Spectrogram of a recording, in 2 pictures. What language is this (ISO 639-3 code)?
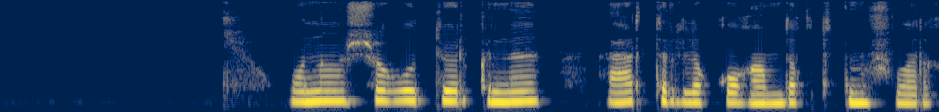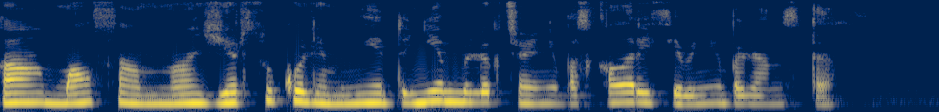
kaz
